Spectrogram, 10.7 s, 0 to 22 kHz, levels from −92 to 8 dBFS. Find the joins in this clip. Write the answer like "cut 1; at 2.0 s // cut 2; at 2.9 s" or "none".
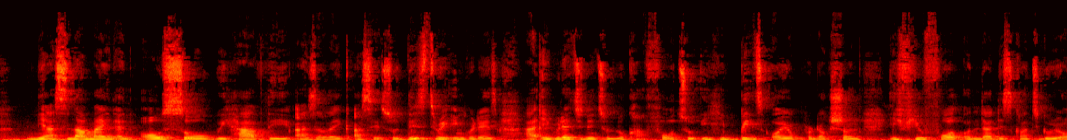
none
